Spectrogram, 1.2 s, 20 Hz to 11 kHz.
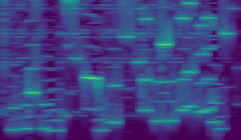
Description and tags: Computer sounds accepting, deleting messages, granting access, denying access, thinking, refusing and more. Named from blip 1 to blip 40.
blip, sound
